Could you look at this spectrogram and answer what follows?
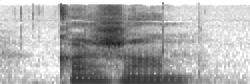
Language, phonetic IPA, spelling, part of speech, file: Ukrainian, [kɐˈʒan], кажан, noun, Uk-кажан.ogg
- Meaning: bat (small flying mammal)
